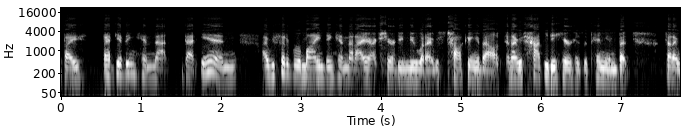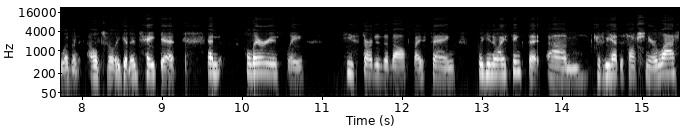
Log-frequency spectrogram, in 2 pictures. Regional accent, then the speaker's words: the South, United States; I grew up in the South, catch more bees with honey, right?

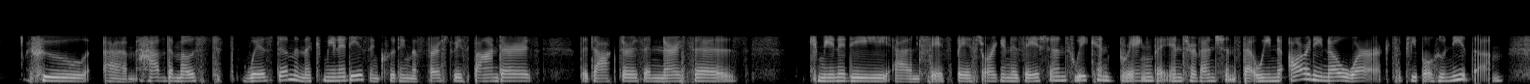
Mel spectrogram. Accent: Massachusetts, United States; now in Washington, D.C., United States; Originally, I'm from Massachusetts. Now I live down here in D.C.

